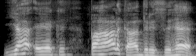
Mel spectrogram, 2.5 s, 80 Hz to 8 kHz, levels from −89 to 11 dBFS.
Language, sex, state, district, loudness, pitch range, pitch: Hindi, male, Jharkhand, Garhwa, -12 LUFS, 150-185 Hz, 165 Hz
